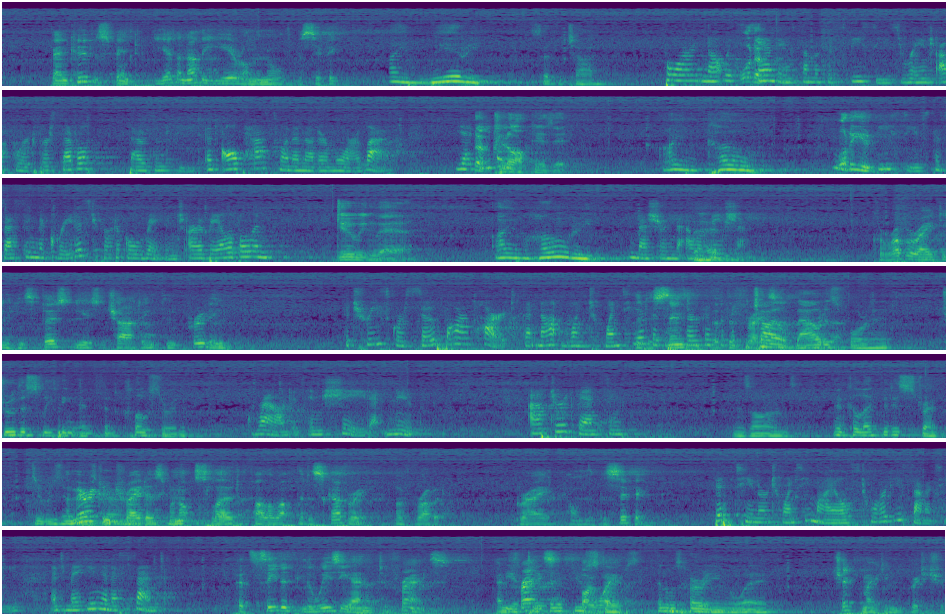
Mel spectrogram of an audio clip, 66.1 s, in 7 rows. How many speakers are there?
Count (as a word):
three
